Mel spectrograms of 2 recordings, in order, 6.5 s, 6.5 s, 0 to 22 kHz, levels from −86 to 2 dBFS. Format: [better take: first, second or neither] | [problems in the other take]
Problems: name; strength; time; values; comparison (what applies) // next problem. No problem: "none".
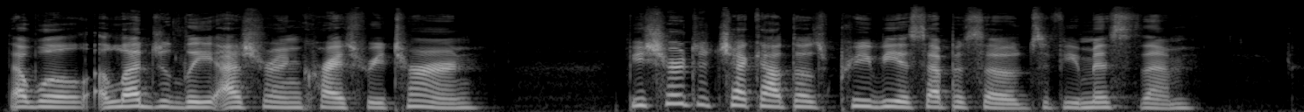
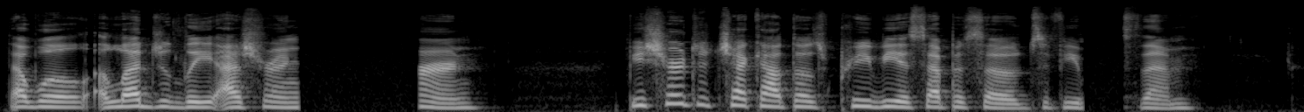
first | audio cutting out; at 1.5 s for 0.5 s and at 5.5 s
